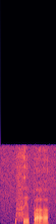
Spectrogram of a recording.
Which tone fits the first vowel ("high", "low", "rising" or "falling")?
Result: high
